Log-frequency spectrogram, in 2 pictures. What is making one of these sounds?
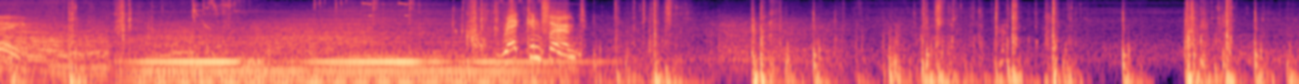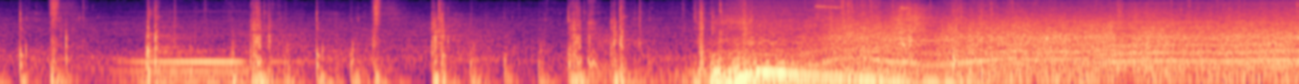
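A vehicle engine hums and revs.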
